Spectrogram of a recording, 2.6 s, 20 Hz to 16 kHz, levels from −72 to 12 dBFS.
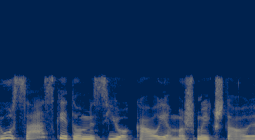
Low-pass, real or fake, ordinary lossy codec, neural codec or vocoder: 7.2 kHz; real; Opus, 64 kbps; none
